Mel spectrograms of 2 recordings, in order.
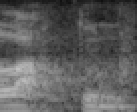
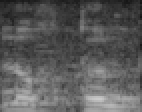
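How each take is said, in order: First: The first vowel is an 'a' sound. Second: The first vowel is a 'u' sound. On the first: "dibaca fathah lamnya" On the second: "wadom muha"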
